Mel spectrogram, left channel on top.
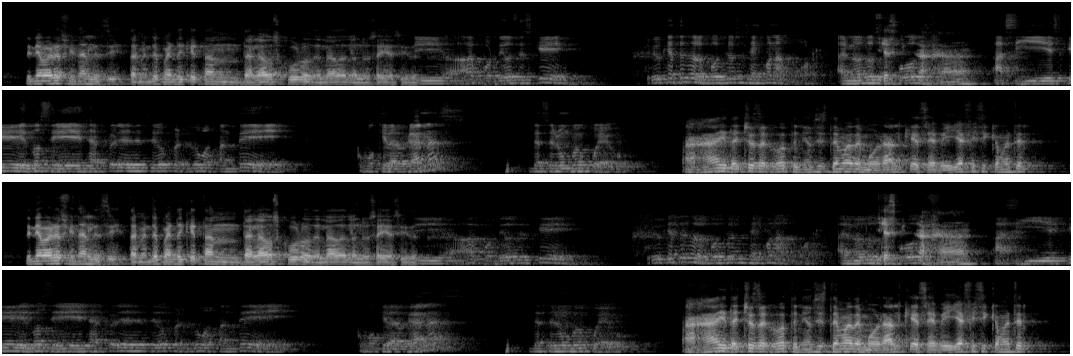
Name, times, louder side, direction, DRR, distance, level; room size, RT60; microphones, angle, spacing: voice 1, 0.2-4.2 8.7-9.7 17.5-20.9, right 2 dB, 25° right, 0.6 m, -27 dB
voice 2, 4.1-5.7 6.4-9.3 9.9-13.5 14.2-15.2 16.0-16.9, left 2 dB, 90° left, 3.1 m, -37 dB
11.5 x 6.4 x 9.1 m
head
